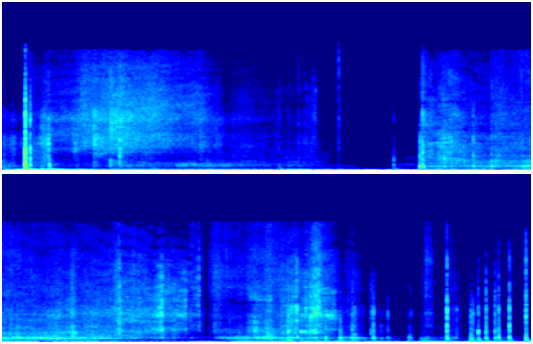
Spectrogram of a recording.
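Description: Long nails scratch the sides of a closed, hollow, large flat printed cardboard iPad Pro box and tap its glossy top. Long stretches of bright, airy scratching are broken by brief pauses and finish with a quick run of light, dry taps.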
